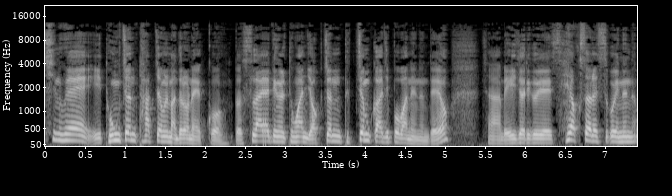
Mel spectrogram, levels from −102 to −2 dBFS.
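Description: At 2.72 to 2.77 s the speech stutters with repeated frames: one 26.1 ms block, consistent with a single compressed frame, plays two extra times, adding 52.2 ms. It sounds like a brief stutter. A spectrogram shows the same slice copied side by side.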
